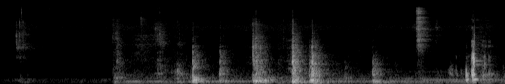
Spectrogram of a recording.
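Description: Irregular knocks and clatters, some sharp and loud, over a low steady hum that comes in about a second in.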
